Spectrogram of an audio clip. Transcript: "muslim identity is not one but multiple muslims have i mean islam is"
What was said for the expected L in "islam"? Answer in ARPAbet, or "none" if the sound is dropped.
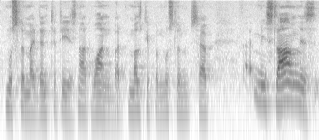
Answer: L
